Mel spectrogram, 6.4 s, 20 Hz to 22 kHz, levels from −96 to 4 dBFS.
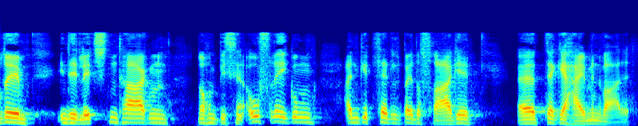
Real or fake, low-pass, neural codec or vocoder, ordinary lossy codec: fake; none; codec, 16 kHz, 2 kbps, X-Codec, WavLM features, trained on Multilingual LibriSpeech; none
